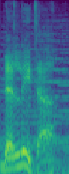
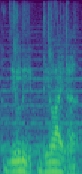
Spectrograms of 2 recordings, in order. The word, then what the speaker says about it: Delita: It ended with the appearance of a young hero named Delita. Or Delita. Delita.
